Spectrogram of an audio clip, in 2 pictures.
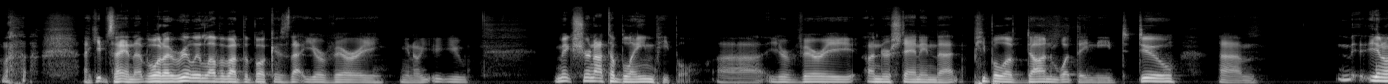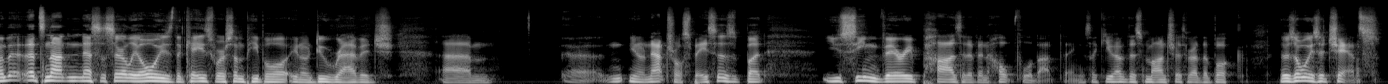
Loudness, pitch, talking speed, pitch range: -19 LUFS, 120 Hz, 180 wpm, 105-140 Hz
